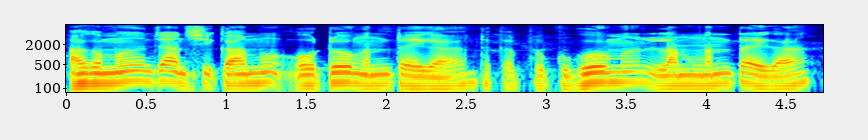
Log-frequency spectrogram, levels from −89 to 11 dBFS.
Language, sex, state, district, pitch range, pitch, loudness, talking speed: Wancho, male, Arunachal Pradesh, Longding, 120-150 Hz, 130 Hz, -15 LUFS, 165 wpm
